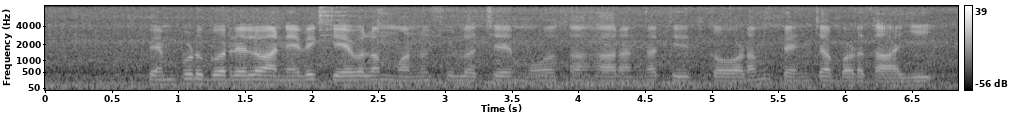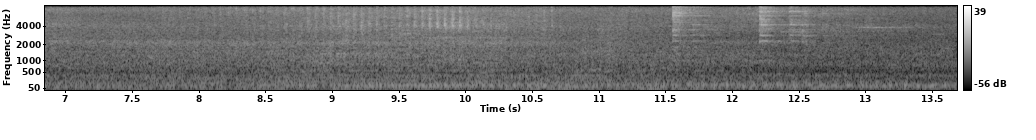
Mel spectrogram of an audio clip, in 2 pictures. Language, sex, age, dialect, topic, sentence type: Telugu, male, 56-60, Central/Coastal, agriculture, statement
